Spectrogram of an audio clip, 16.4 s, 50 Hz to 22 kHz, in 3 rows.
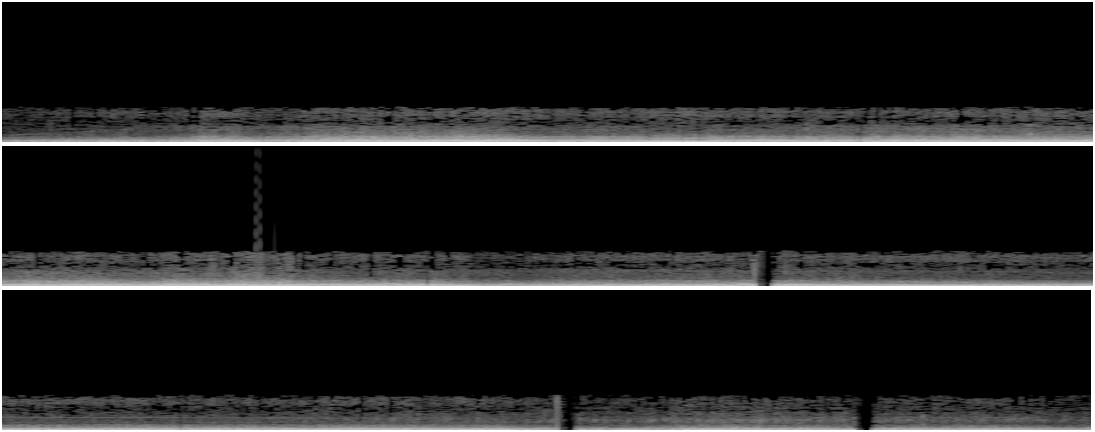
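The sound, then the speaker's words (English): Loud, steady drone of the heavy piston engines of the bomber Bumblebee, lead ship of the 236th Wing, running up at the head of the runway, a deep harmonic roar that swells and holds with slight pitch shifts, punctuated by a few sharp clicks near the end. “The mills of the gods began to grind, I would say, while we were completing our engine run up at the head of the runway.”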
